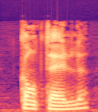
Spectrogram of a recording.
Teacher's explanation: Remember, when you will have this d, you will phonetically pronounce it like t. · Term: liaison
